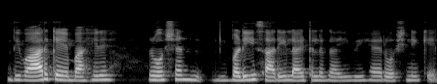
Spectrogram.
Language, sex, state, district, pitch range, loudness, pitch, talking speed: Hindi, female, Delhi, New Delhi, 185-210 Hz, -21 LUFS, 195 Hz, 165 wpm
